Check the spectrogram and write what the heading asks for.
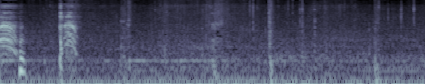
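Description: A person coughs twice in quick succession, about half a second apart, over a steady low rumble. A few faint knocks follow, from a digging bar working dry, cracked soil.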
